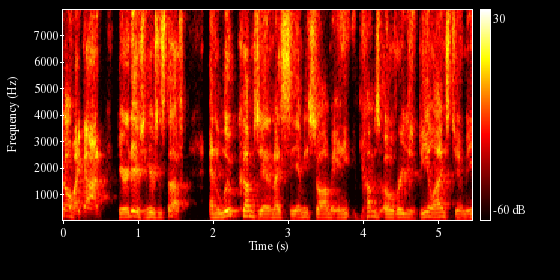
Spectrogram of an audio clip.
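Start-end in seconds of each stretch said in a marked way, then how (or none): none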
